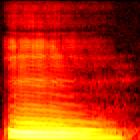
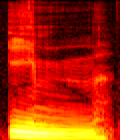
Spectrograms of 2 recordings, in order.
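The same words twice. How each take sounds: First: "Im" like "eeng", lips never touching; right "Im", nasal ee without M closure; Portuguese nasal IM. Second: "im" as "eem", lips closing on the M; wrong "im" with a full English M; English-style M. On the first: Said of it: "Your lips should never touch at the end". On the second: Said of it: "avoid pronouncing the M like you would in English". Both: Shown as a demonstration.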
